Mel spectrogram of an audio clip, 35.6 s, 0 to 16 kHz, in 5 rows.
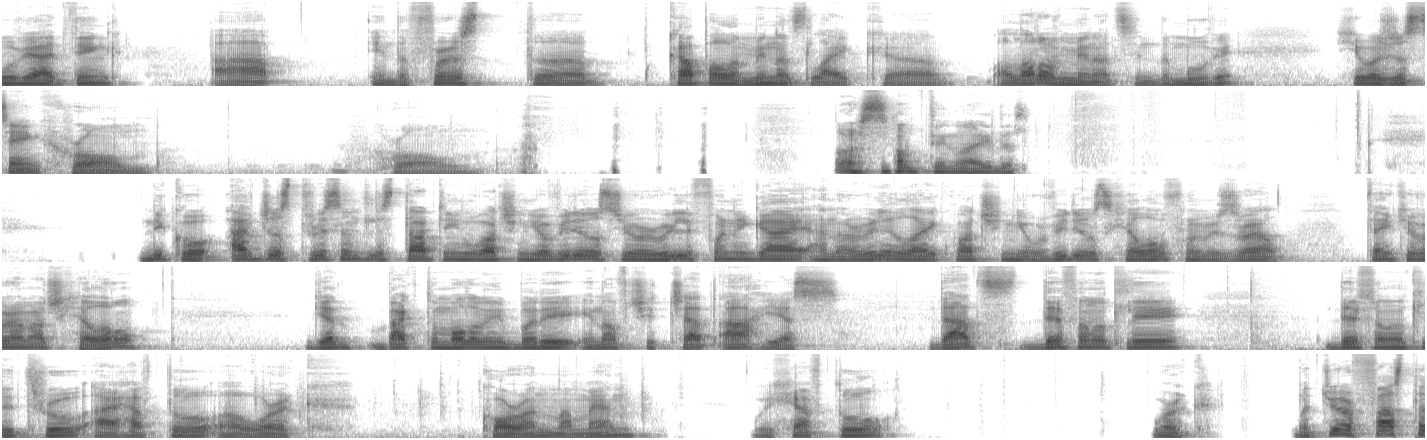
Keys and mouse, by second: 29.5 ctrl+Tab, 31.5 ctrl+Tab, 32.5 Tab, 33.0-35.5 ctrl+alt+middle drag, 34.2 shift+d.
